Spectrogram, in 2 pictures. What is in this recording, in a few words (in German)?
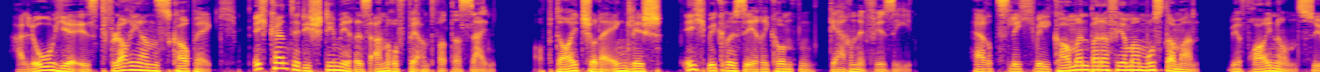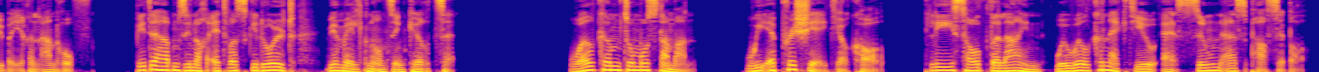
Sprecher Telefonansagen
